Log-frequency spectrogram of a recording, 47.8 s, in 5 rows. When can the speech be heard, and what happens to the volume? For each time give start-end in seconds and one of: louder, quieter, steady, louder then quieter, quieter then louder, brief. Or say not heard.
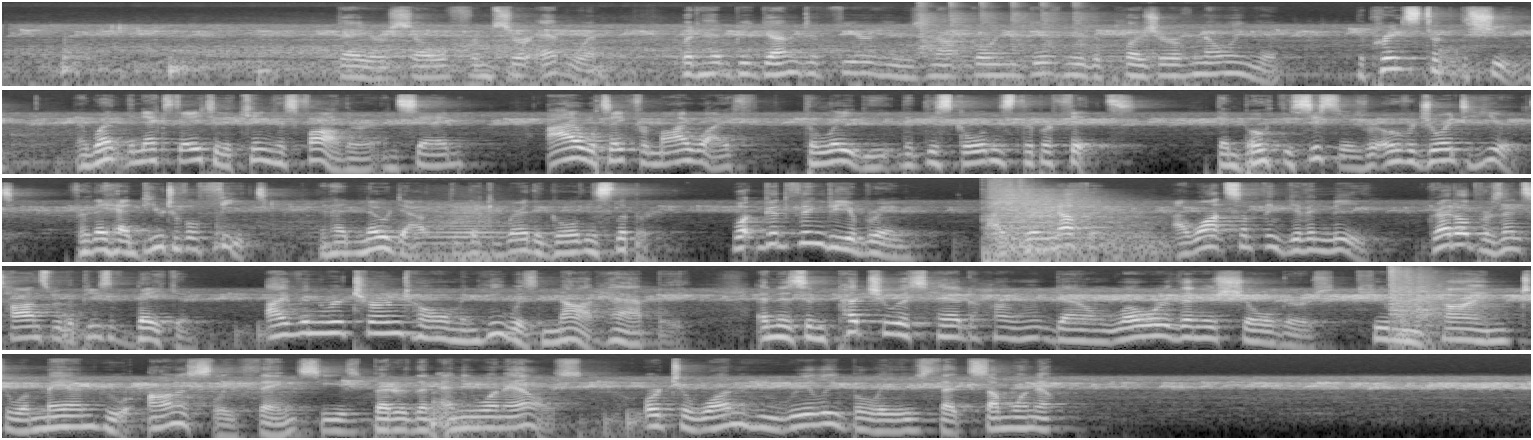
2.1-44.8 steady.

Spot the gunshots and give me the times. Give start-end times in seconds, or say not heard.
5.7-7.7, 25.2-26.5, 37.3-37.9.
